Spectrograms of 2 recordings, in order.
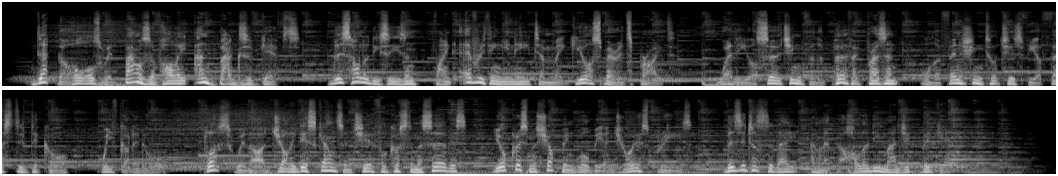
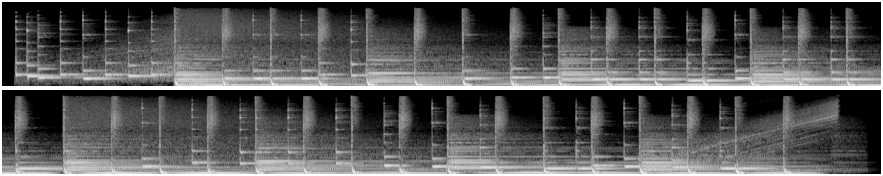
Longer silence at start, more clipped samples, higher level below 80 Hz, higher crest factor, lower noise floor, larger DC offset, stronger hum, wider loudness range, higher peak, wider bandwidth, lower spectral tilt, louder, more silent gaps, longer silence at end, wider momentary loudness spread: about the same, 0.15 s vs 0.15 s; neither; second, -46 dBFS vs -16 dBFS; first, 20 dB vs 10 dB; first, -48 dBFS vs -31 dBFS; neither; neither; first, 4 LU vs 1 LU; about the same, -2 dBFS vs 0 dBFS; about the same, 15 kHz vs 16.5 kHz; about the same, -5.5 dB/octave vs -5.5 dB/octave; second, -21 LUFS vs -12 LUFS; neither; about the same, 0.35 s vs 0.4 s; first, 12 LU vs 4 LU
